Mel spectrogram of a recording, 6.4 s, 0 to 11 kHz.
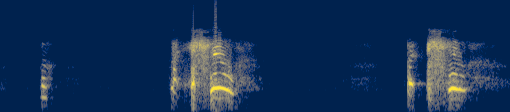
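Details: Three sneeze bursts with a short in-breath build-up before the last two, with a wet nose, part of a huge sneezing fit of over 60 sneezes with build-ups, stifles and nose blowing.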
